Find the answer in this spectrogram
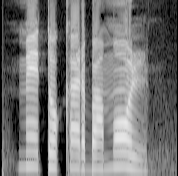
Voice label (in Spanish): "Metocarbamol", Spanish; muscle relaxants; learn spanish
